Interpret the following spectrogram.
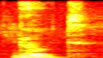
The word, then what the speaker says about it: goat: goat goat goat. G O A T goat. معز ال O هذه long طويلة. ال A هذه silent ما تنطق.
